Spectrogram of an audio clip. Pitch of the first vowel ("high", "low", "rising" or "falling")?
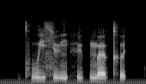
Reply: high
